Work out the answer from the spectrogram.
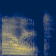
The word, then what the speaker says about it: Allert: But that's not actually how you say it, you guys. Here, you say it just because I feel like you're still going to say it better than me. It's Allert. See, it's so close, though.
